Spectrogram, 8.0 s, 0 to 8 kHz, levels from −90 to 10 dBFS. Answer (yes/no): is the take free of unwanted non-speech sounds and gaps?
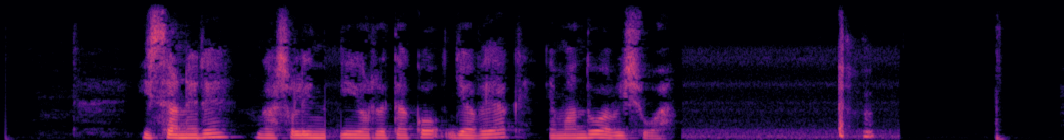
no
